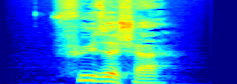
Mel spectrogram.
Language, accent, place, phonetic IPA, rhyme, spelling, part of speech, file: German, Germany, Berlin, [ˈfyːzɪʃɐ], -yːzɪʃɐ, physischer, adjective, De-physischer.ogg
- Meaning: inflection of physisch: 1. strong/mixed nominative masculine singular 2. strong genitive/dative feminine singular 3. strong genitive plural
